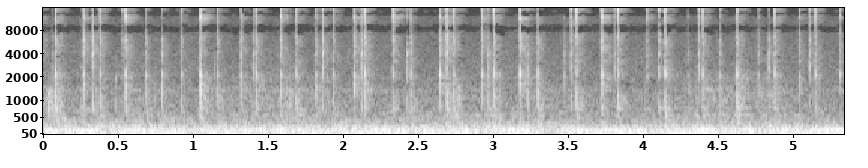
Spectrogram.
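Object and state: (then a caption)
Bar of soap tapped with fingernails. A pale cream, palm-sized solid bar of soap is held in both hands and tapped and scratched with long white acrylic nails. The result is a quiet, rapid stream of short, dry clicks and light scratches with bright, crisp edges. A steady low hum runs underneath throughout.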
